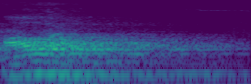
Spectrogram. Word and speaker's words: hour: इसी के दूसरे भेद में देख लीजिए, जैसे HOUR, ये हिंदी में कहा जाता है आवर।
